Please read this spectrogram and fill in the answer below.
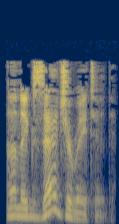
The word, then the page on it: unexaggerated: British English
